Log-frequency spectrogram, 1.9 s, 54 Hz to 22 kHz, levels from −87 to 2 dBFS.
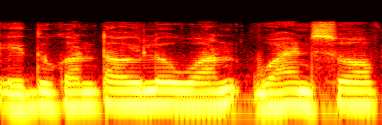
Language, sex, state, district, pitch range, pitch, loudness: Bengali, male, Assam, Hailakandi, 130-140 Hz, 135 Hz, -12 LUFS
